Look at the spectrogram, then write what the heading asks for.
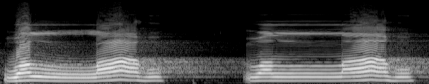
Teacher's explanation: huruf la dipanjangkan 2 harokat ya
